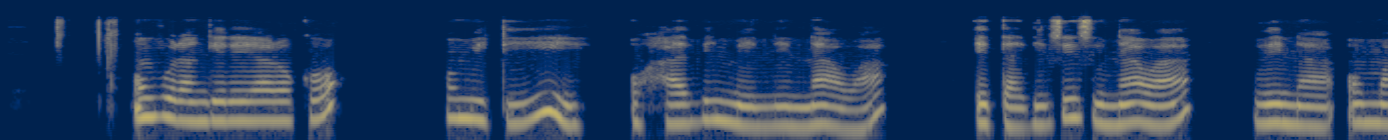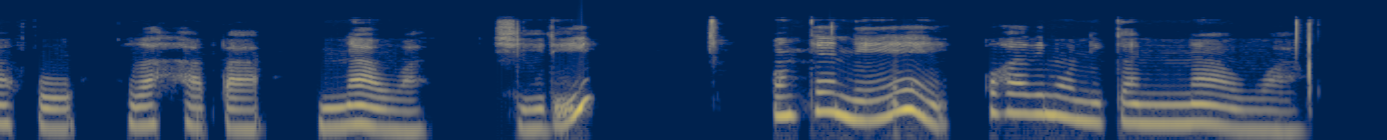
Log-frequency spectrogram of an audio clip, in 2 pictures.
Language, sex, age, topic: Oshiwambo, female, 25-35, agriculture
